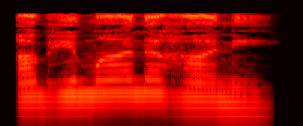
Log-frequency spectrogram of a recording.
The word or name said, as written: ಅಭಿಮಾನಹಾನಿ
